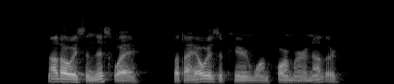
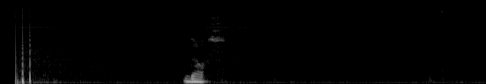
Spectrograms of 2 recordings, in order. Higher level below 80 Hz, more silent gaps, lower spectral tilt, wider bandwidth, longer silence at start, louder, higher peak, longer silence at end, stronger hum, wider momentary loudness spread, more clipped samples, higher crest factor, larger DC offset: second, -76 dBFS vs -62 dBFS; neither; about the same, -7.5 dB/octave vs -7 dB/octave; second, 10.5 kHz vs 16.5 kHz; first, 0.5 s vs 0.15 s; first, -31 LUFS vs -36 LUFS; first, -12 dBFS vs -16 dBFS; second, 0.55 s vs 2.65 s; neither; second, 14 LU vs 29 LU; neither; about the same, 20 dB vs 24 dB; neither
